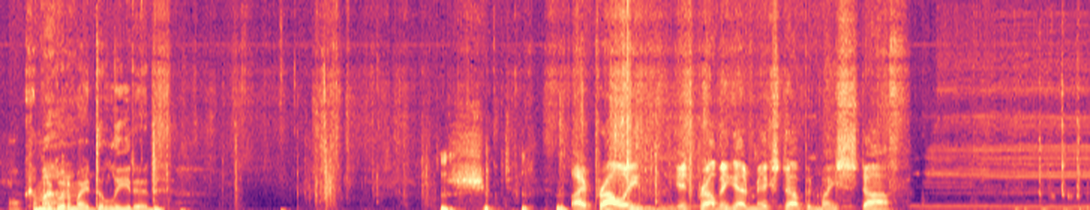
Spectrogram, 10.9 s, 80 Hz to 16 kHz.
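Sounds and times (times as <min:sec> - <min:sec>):
speech: 0:00.1 - 0:01.8, 0:04.4 - 0:09.0
clothes dryer steady electric buzz: 0:06.4 - 0:10.9.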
